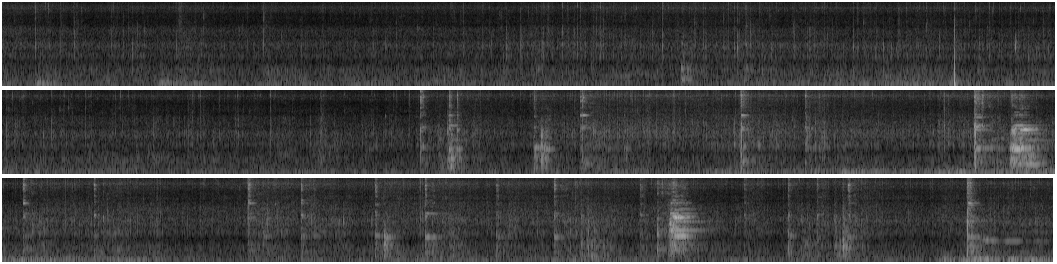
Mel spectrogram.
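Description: Potatoes and sliced onions frying in oil in a steel kadai, with a steady sizzle. From about halfway through, a metal spatula stirs and scrapes against the pan, giving sharp clinks.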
